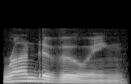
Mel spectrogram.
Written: rendezvousing

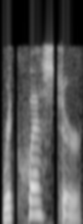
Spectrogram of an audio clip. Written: requestor

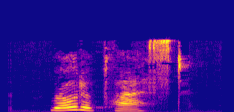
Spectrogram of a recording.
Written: rhodoplast

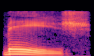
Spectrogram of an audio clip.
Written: beige

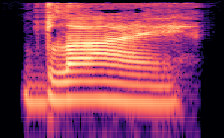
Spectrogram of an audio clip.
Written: bly

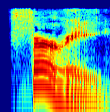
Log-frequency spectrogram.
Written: firry

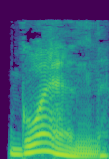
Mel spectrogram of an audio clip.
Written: gwen

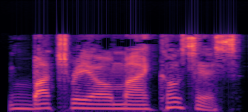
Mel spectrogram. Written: botryomycotic

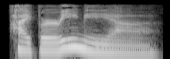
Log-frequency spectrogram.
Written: hyperaemia

